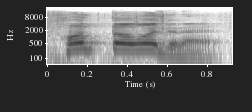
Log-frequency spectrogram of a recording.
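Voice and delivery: high laughing denial. Real, not acted. アーモンド効果の箱に驚き笑う. (笑いながら高い声で否定)

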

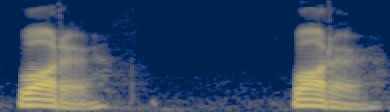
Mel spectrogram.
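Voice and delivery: American "water" with a lightly tapped T; "water" with T like a Japanese R; lazy flapped T. Shown as a demonstration. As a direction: flick the tongue casually for the T in "water". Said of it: "それが結構音として近いんですよ".

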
